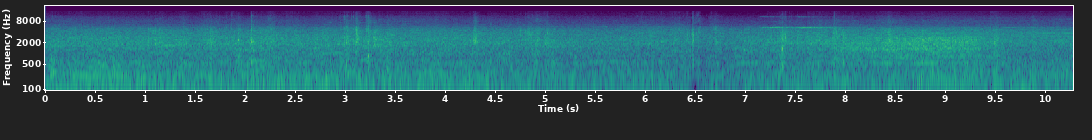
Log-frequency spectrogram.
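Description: Steady rumble of a running motor vehicle engine amid street traffic, with scattered light knocks and a brief rush of louder hiss about eight seconds in.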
